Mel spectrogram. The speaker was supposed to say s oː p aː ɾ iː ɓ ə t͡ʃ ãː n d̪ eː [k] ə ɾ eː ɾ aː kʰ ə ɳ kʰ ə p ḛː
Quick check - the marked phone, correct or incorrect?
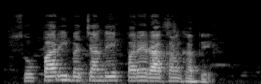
incorrect: p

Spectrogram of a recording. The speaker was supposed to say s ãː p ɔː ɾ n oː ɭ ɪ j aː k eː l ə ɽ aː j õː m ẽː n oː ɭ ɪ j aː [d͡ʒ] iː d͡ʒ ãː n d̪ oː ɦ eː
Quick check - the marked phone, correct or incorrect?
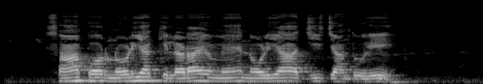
correct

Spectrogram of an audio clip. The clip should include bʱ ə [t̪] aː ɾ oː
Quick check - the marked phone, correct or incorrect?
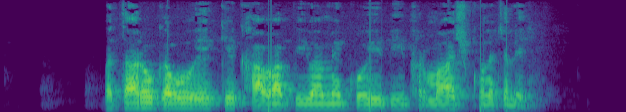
correct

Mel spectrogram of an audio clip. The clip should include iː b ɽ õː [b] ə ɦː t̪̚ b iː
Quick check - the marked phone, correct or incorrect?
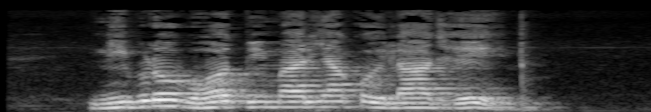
correct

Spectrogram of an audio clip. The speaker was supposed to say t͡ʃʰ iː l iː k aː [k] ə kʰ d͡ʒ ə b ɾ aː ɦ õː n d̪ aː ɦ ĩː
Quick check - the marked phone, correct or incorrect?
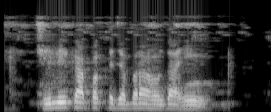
incorrect: p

